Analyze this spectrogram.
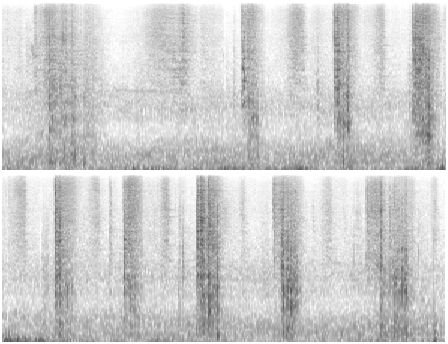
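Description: A shovel scraping and scooping into a pile of sand, about ten strokes roughly a second apart.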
